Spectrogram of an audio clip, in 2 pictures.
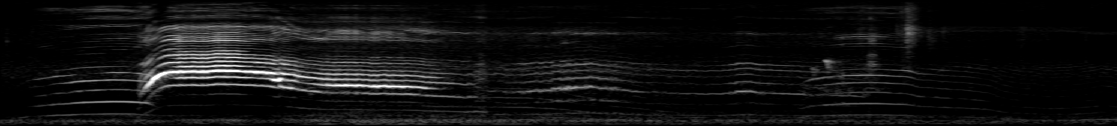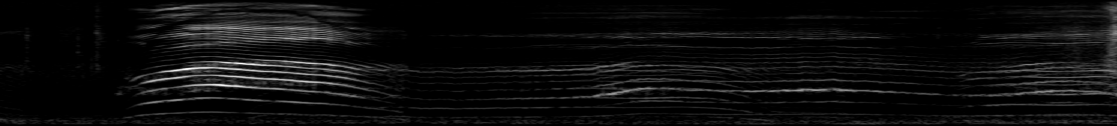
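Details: Tom cat and ginger cat meowing loudly at one another before sharing a meal: a loud, strained yowl opening, then a series of wavering, descending meows, another strong drawn-out wail around the middle, and softer trailing calls.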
